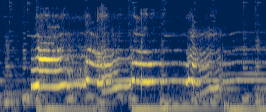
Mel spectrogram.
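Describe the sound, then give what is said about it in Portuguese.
A pet howls happily in long, wavering, sliding tones, rising and falling over a couple of seconds, clear, with a steady low hum underneath. “Carlota, você não consegue abanar o rabo, mas com esse uivo ninguém duvida do quanto está feliz”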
